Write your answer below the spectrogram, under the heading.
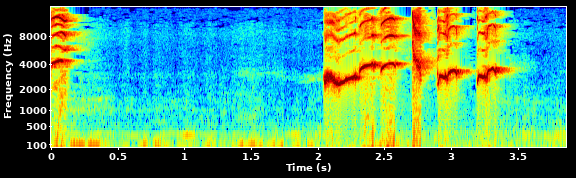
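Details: Orange-headed thrush ngeplong song, offered as a ngeriwik lure to start other birds singing: a short harsh note, a quiet pause, then a fast burst of loud rising whistles and rasping notes.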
